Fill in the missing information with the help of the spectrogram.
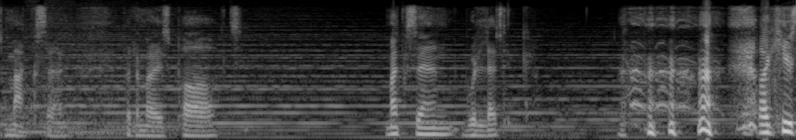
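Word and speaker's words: Macsen Wledig: It's a Welsh name, Maxen Weledig. Maxen Weledig. We'll probably just refer to him as Maxen for the most part. Maxen Weledig.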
